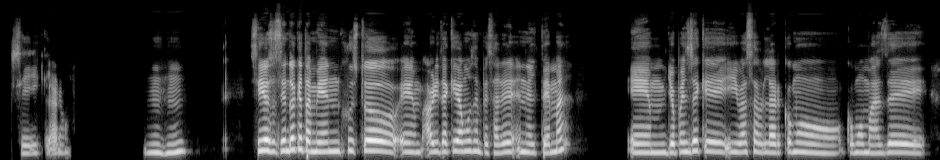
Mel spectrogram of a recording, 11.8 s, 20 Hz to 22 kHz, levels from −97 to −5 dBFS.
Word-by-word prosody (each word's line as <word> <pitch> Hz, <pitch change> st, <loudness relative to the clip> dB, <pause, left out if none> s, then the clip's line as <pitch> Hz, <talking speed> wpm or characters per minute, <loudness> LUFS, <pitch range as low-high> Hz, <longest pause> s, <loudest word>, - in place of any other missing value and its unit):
Sí, 195 Hz, +1 st, -9 dB
claro. 215 Hz, +3 st, -9 dB, 0.9 s
Ujú. 215 Hz, +2 st, -3 dB, 0.8 s
Sí, 260 Hz, +1 st, +3 dB
o 265 Hz, -, +10 dB
sea, 240 Hz, -, 0 dB
siento 255 Hz, +5 st, +4 dB
que 290 Hz, -, +4 dB
también 240 Hz, -1 st, +3 dB
justo, 255 Hz, -1 st, +4 dB
em, 225 Hz, -1 st, -1 dB
ahorita 235 Hz, 0 st, 0 dB
que 250 Hz, +2 st, -3 dB
íbamos 250 Hz, +1 st, +2 dB
a -, -, 0 dB
empezar, 210 Hz, -3 st, -5 dB
e 235 Hz, +4 st, 0 dB
en 230 Hz, -2 st, 0 dB
el 210 Hz, -1 st, -4 dB
tema, 225 Hz, +7 st, -1 dB, 0.7 s
em, 215 Hz, 0 st, 0 dB
yo 215 Hz, 0 st, +2 dB
pensé 235 Hz, +3 st, +1 dB
que 235 Hz, -2 st, 0 dB
ibas 225 Hz, 0 st, -3 dB
a -, -, 0 dB
hablar 215 Hz, -1 st, -1 dB
como 215 Hz, -4 st, -2 dB
como 215 Hz, 0 st, -4 dB
más 200 Hz, -1 st, -4 dB
de, 215 Hz, -2 st, -1 dB
225 Hz, 160 wpm, -22 LUFS, 215-240 Hz, 0.9 s, o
